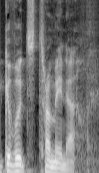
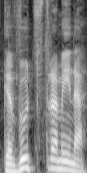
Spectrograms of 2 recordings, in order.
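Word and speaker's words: Gewürztraminer: Yeah, it's the Gewurztraminer. Gewurztraminer.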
